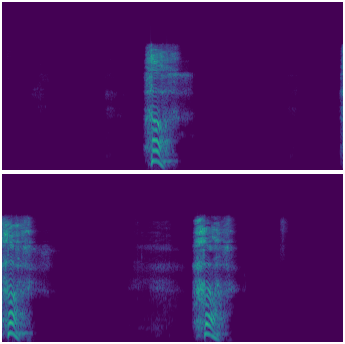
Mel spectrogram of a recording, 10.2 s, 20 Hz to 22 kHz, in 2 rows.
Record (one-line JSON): {"exhalation_length": "10.2 s", "exhalation_amplitude": 31515, "exhalation_signal_mean_std_ratio": 0.29, "survey_phase": "beta (2021-08-13 to 2022-03-07)", "age": "65+", "gender": "Male", "wearing_mask": "No", "symptom_cough_any": true, "smoker_status": "Never smoked", "respiratory_condition_asthma": true, "respiratory_condition_other": false, "recruitment_source": "REACT", "submission_delay": "7 days", "covid_test_result": "Negative", "covid_test_method": "RT-qPCR", "influenza_a_test_result": "Negative", "influenza_b_test_result": "Negative"}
